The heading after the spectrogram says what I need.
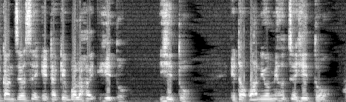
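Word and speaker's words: ひと: প্রথম যে কাঞ্জি এটাকে হলো হিতো, হিতোর কাঞ্জি।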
